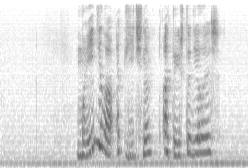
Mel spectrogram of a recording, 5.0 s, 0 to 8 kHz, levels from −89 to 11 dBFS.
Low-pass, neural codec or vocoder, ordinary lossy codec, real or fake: 7.2 kHz; vocoder, 24 kHz, 100 mel bands, Vocos; none; fake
